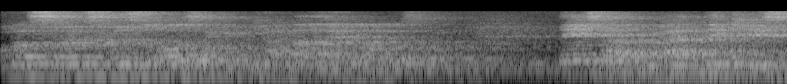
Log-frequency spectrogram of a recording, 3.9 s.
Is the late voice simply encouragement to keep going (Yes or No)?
Yes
